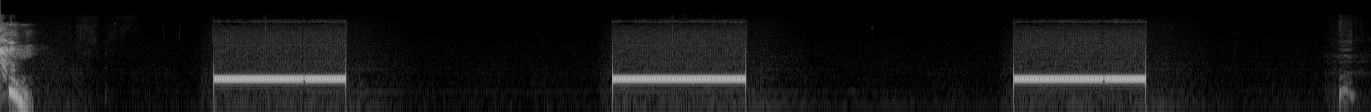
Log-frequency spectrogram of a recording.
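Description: A telephone tone after a call is hung up, heard as three long, steady electronic tones of about two seconds each, separated by equal stretches of silence.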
